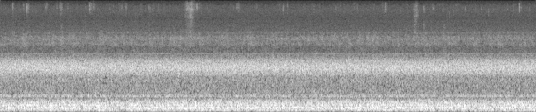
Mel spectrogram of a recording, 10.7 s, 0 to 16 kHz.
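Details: Hunter (CEI) Low Profile V ceiling fan from 2003 after replacing worn bearings and zip ties: soft, steady hum and airflow at even pitch, much quieter, slight wobble, still slower than its siblings; bearings running quiet and smooth.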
